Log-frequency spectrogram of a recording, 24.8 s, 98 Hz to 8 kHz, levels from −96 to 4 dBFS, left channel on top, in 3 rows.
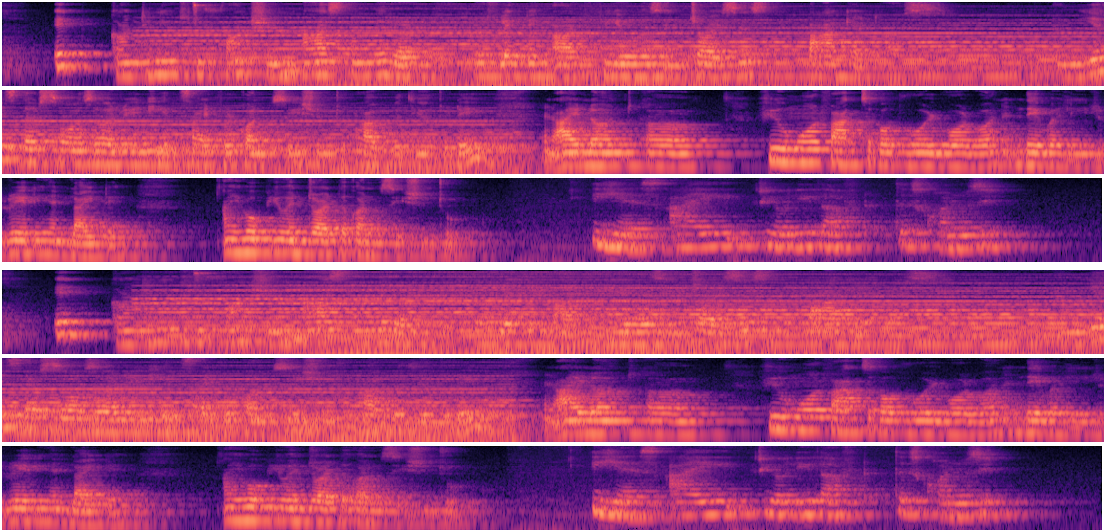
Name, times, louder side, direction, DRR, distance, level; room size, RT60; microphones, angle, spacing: voice 1, 0.8-3.2 3.5-5.7 6.1-7.1 7.9-13.5 14.0-17.5 18.2-20.0, left 2 dB, 40° left, 4 dB, 0.3 m, -24 dB
sound 1, 1.0-12.1, right 3 dB, 55° right, 0.3 m, -27 dB
voice 2, 21.0-22.9 23.2-24.0, equal, 75° right, 0 dB, 0.7 m, -28 dB
3.2 x 2.2 x 3.0 m, 1.0 s
head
